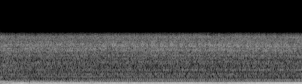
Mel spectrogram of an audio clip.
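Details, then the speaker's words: Idling engine, owner told to try more advanced timing: faint, uneven light tick over low rumble; cause unconfirmed. "I'm going to try, but going to check for the tick too. And I don't presume it would go away."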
